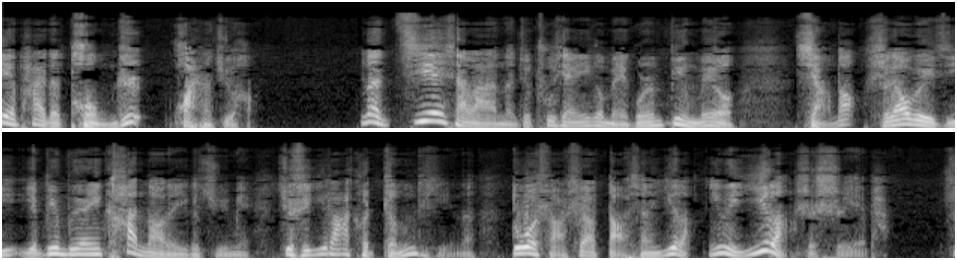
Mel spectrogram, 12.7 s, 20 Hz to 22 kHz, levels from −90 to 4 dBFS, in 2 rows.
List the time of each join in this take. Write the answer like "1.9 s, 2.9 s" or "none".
2.2 s

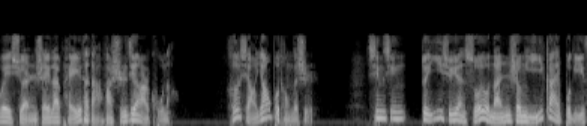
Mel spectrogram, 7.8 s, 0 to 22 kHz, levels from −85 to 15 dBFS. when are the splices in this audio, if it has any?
2.9 s

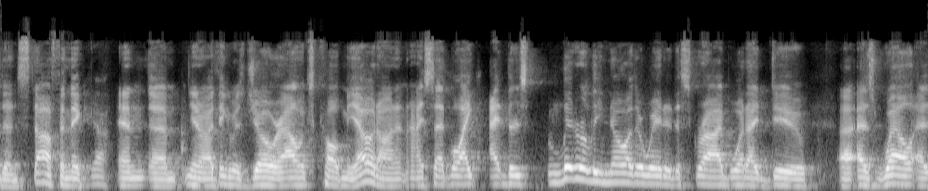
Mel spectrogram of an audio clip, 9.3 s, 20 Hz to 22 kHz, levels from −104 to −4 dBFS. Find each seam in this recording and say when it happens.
none

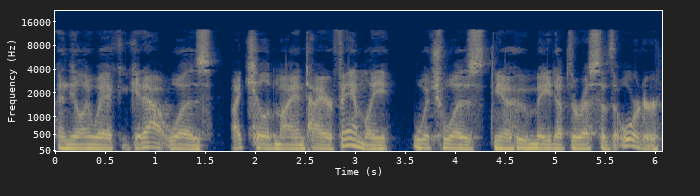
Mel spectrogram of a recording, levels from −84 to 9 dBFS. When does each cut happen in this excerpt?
1.7 s

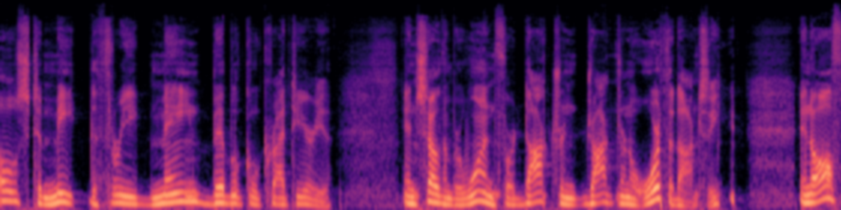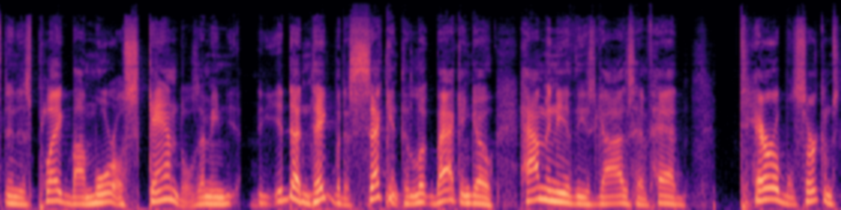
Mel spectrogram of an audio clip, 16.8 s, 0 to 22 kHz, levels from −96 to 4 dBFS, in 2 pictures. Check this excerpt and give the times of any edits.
4.4 s, 10.8 s

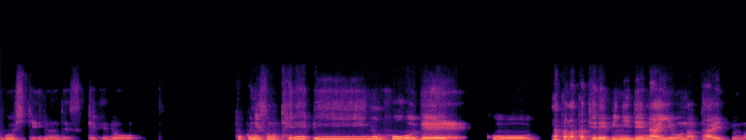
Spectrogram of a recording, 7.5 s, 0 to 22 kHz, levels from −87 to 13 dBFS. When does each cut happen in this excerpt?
5.4 s

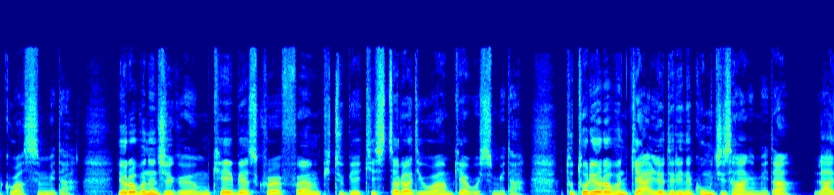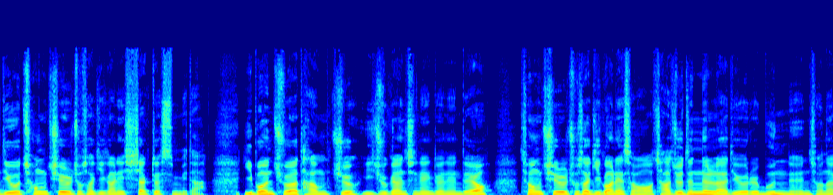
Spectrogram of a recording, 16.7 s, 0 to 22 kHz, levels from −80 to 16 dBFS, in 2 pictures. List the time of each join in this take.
5.6 s

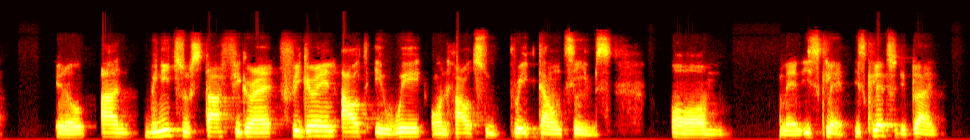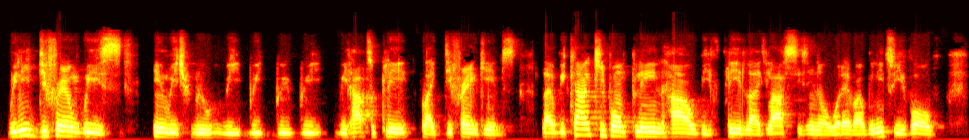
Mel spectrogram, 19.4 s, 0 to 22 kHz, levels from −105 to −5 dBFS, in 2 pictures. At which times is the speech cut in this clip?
7.8 s

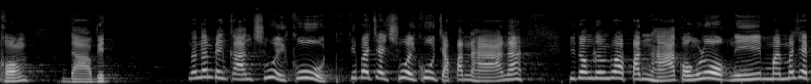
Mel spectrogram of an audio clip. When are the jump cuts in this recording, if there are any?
none

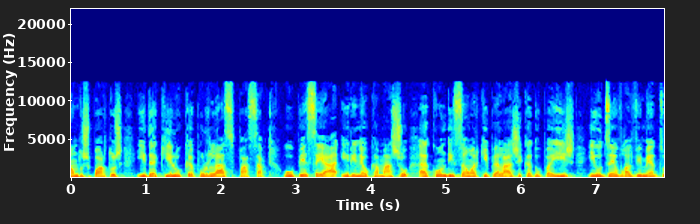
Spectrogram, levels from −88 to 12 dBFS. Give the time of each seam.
4.6 s

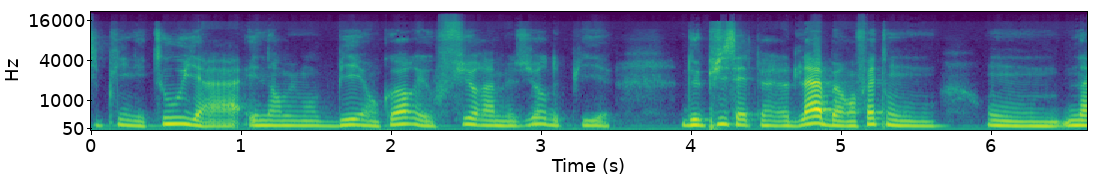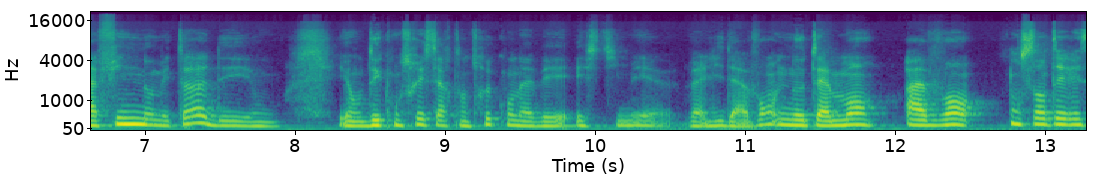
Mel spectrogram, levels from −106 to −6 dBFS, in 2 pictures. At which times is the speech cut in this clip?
none

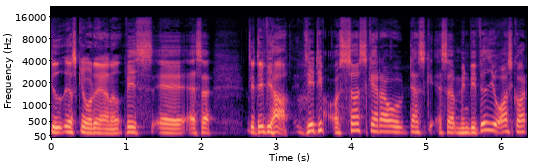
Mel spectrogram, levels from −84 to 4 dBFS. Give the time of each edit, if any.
1.0 s, 3.6 s

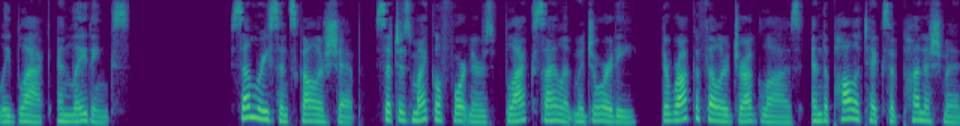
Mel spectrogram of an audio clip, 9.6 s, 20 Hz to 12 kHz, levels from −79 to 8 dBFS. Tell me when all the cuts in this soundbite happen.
none

